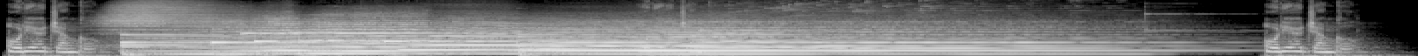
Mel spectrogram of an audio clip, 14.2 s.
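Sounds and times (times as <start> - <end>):
fairy tale logo jingle: 1.0 - 12.6.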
